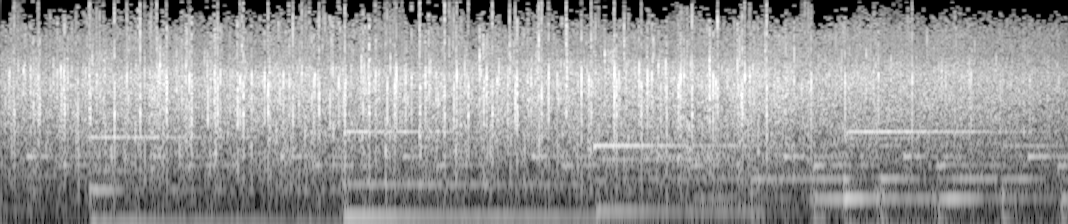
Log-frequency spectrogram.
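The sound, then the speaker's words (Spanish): Steady, dense applause from an audience, many hands clapping continuously for about ten seconds, with sustained low musical tones playing underneath. “Los miembros del grupo de Donnie, Tim, Susan y Anu aplauden entre el público.”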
